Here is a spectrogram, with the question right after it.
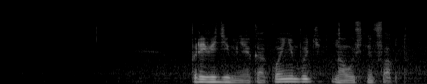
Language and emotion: Russian, neutral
